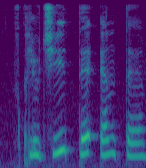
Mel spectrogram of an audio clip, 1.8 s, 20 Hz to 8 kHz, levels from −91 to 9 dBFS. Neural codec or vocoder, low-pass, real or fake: none; 7.2 kHz; real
